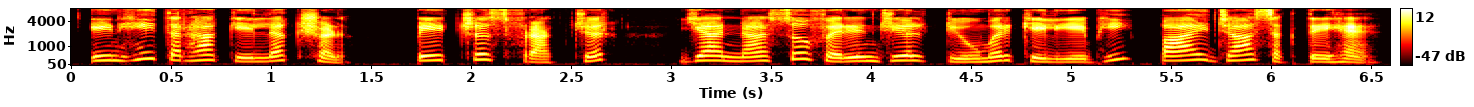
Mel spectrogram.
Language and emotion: Hindi, neutral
